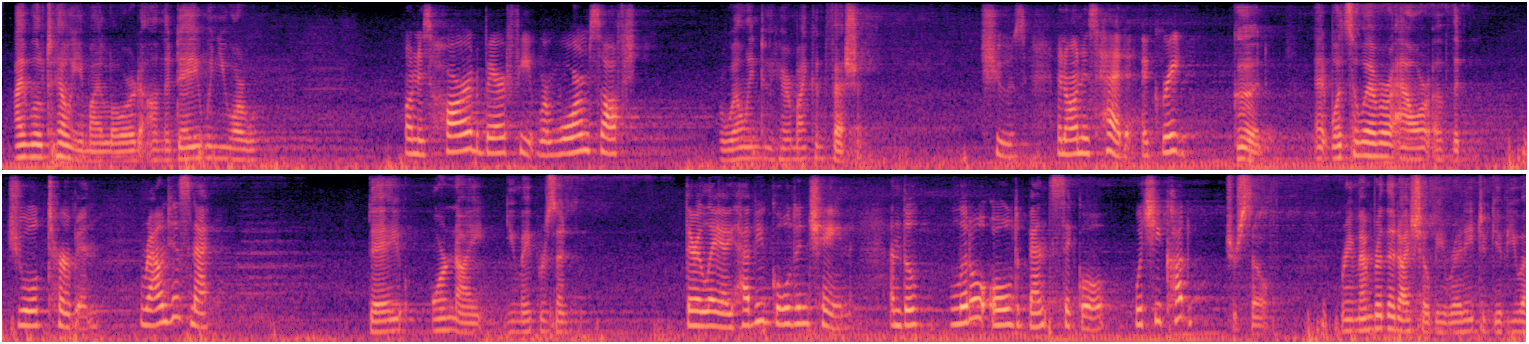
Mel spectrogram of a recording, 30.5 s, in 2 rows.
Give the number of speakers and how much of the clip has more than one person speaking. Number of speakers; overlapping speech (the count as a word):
two, no overlap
